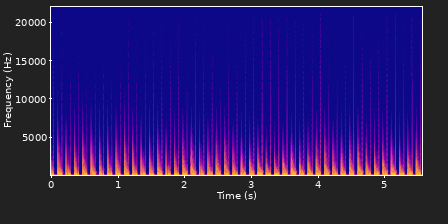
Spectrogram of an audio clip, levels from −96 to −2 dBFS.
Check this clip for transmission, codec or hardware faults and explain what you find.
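Nothing in this one trips any alarms. There's no break, glitch or hardware trouble to point to anywhere along the way.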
